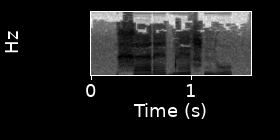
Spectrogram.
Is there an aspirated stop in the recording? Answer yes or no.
no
